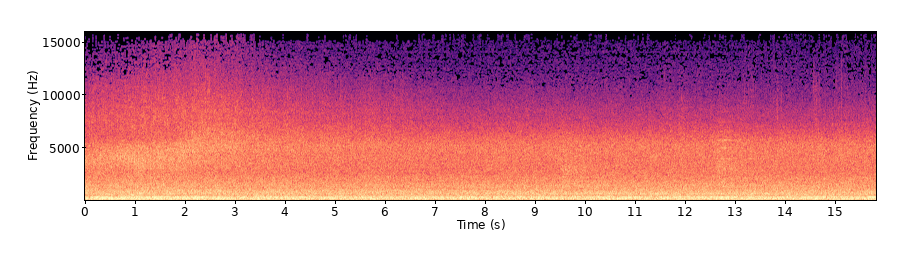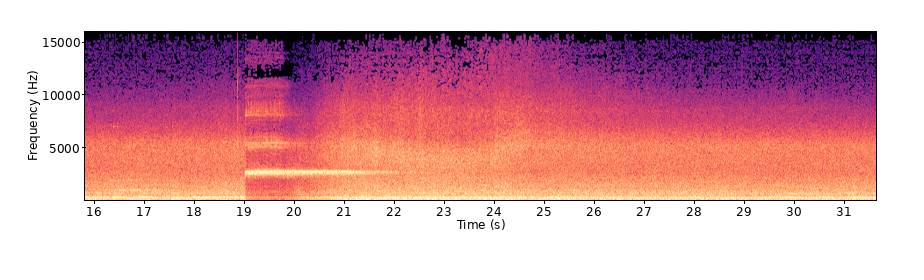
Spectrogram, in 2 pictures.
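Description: Steady noise of a bunch of track bikes circling a velodrome's wooden boards in the big hall. About two-thirds of the way through, the lap bell rings once with a clear ringing tone that fades over a few seconds, marking the next lap as a sprint lap.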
